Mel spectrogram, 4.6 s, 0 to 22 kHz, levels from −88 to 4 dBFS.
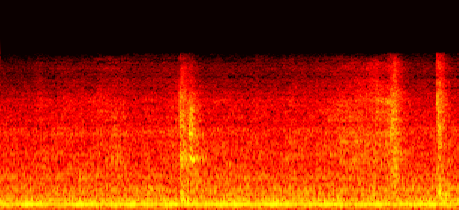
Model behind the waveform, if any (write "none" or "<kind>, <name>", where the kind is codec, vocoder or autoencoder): codec, DAC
